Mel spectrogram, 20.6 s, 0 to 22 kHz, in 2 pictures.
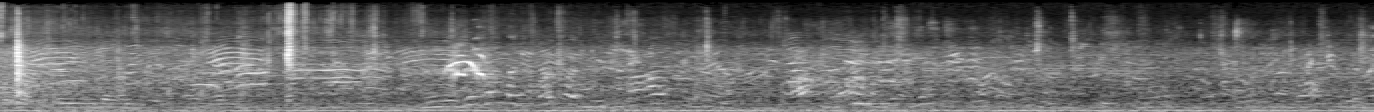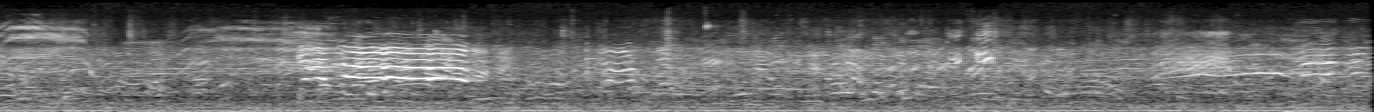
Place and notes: Tempelhofer Feld, Berlin, Deutschland - sounds from the field, heard in an entrance
at the buildings near Oderstraße, sounds from passers-by an the distant crowded field, heard in a small entrance
(SD702, Audio Technica BP4025)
